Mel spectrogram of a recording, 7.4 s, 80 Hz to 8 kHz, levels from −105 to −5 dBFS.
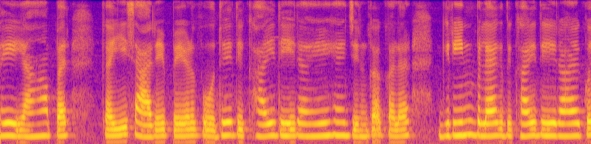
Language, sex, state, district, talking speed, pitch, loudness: Hindi, female, Bihar, Araria, 160 wpm, 240 Hz, -15 LUFS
